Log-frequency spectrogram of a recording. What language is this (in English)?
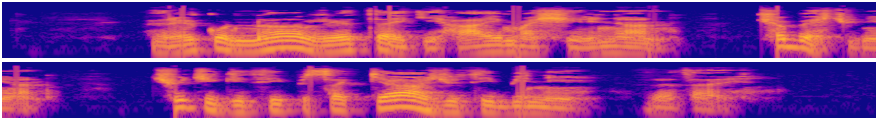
Khowar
